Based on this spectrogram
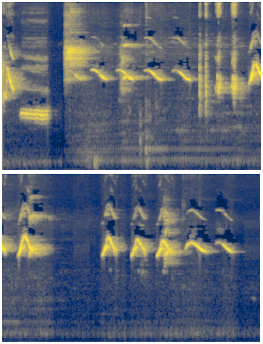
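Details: Asian pied starling singing as a lure for sulking or stressed kept starlings: a long flat whistle, then a quick stream of slurred whistles and buzzy notes, a brief pause, then a row of bright rising-falling chirps.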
